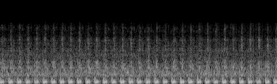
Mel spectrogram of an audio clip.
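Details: Supra motorcycle idling after chain/sprocket and bushing replacements: steady low idle with rapid pulsing thump and coarse rough edge, still rough; chain found too loose and engine bearing rustle suspected, cause not pinned down.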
